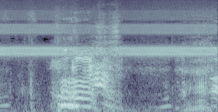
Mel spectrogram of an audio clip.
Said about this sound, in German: dass du per Fernbedienung den Alarm der Schatztruhe im Auto ausgelöst hast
